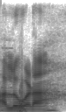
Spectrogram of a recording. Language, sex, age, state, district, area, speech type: Marathi, male, 45-60, Maharashtra, Jalna, urban, spontaneous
